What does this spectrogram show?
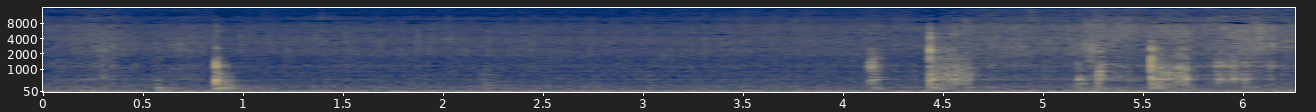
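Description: Sliced onions, potato chunks and green chillies sizzling in hot oil in a non-stick pan while being stirred with a wooden spatula. The spatula knocks and scrapes against the pan once about a second in and several times near the end.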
